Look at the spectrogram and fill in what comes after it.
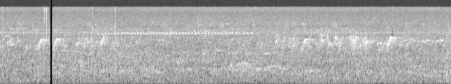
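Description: Faint outdoor ambience with small birds chirping in short, quick calls, and a high, steady trill that breaks off about a second in and comes back for a few seconds.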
